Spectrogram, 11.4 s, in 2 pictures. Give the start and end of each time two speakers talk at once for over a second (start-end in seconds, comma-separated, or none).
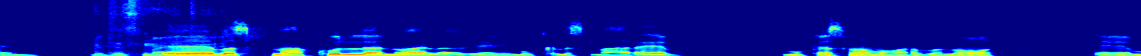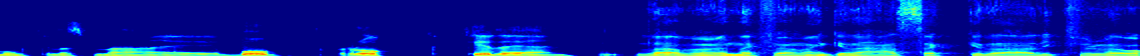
none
